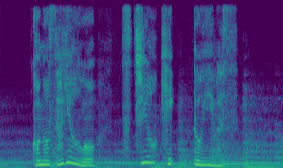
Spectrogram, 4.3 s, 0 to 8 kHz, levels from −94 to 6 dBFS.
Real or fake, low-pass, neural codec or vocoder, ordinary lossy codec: fake; none; codec, 16 kHz, 16 kbps, FunCodec, trained on Chinese and English, 50 frames a second; none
